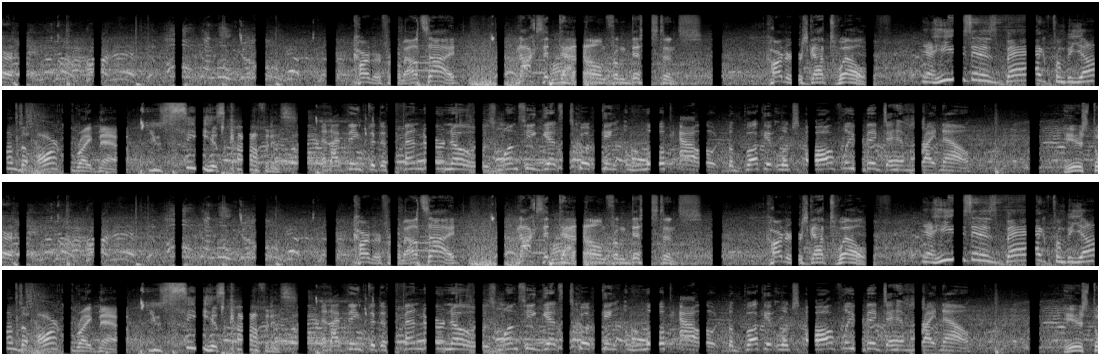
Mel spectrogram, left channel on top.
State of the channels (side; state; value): both; identical; correlation 1.00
